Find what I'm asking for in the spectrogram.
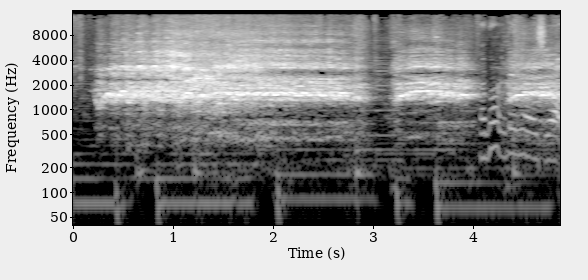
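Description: Several horses whinny loudly and repeatedly close by, with hooves clip-clopping underneath; people talk over them at times.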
